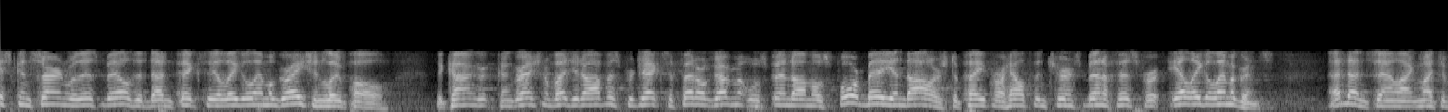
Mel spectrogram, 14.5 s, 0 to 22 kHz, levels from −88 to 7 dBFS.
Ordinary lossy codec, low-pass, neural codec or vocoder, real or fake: AAC, 16 kbps; 7.2 kHz; none; real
